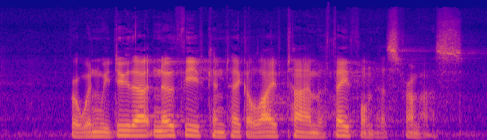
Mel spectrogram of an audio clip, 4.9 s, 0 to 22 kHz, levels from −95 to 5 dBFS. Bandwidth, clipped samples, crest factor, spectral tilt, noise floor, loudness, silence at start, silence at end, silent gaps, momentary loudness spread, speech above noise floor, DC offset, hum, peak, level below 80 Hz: 17.5 kHz; under 0.1%; 22 dB; -5 dB/octave; -58 dBFS; -27 LUFS; 0.7 s; 0.25 s; none; 13 LU; 31 dB; under 0.1%; none; -6 dBFS; -72 dBFS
